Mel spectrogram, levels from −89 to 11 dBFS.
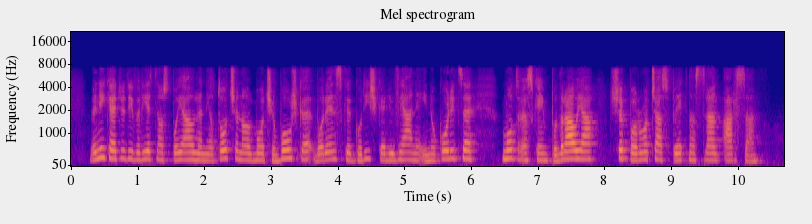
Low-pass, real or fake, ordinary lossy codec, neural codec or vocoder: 7.2 kHz; fake; MP3, 48 kbps; codec, 16 kHz, 0.5 kbps, X-Codec, HuBERT features, trained on LibriSpeech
